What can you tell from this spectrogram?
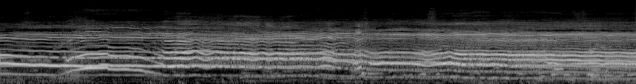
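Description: Several girls singing loudly together close to the microphone, holding long notes that slowly sag in pitch.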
